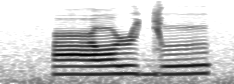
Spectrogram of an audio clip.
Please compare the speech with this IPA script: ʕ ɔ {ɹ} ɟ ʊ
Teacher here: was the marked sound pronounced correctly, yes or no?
yes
